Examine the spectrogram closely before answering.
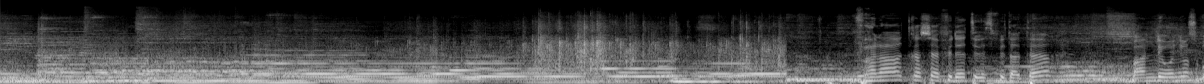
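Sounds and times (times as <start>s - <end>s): group singing gospel: 0.0s - 4.0s
keyboard organ chords: 0.0s - 12.0s.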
